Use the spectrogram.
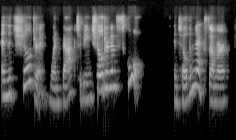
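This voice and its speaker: A woman reading a picture book aloud to children, expressive and deliberate, dropping in chatty asides. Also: fairly high pitch. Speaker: children's story reader.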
